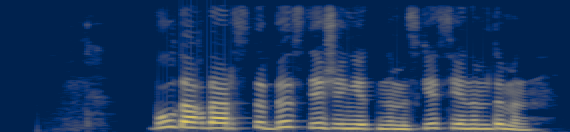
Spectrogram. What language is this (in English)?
Kazakh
